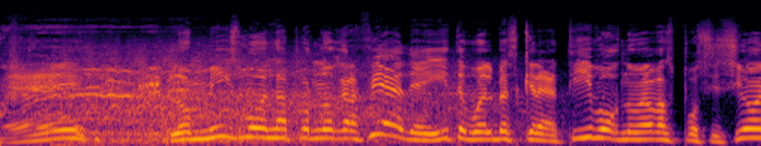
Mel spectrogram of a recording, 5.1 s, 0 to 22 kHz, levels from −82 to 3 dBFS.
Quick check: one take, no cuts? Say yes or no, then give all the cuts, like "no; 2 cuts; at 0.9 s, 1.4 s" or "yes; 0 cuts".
no; 1 cut; at 4.1 s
